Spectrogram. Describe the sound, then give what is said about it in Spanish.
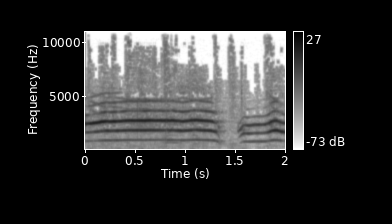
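An adult male peacock calls twice in loud, harmonic wails: a long, steady cry followed by a shorter one that rises slightly and then eases off. “Un macho adulto de pavo real”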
